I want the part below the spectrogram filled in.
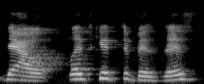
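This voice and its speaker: A woman comedian hosting a show, telling a rambling deadpan bit with many fillers, then handling business. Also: mid-range voice, measured pace, rough recording. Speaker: host.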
